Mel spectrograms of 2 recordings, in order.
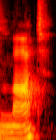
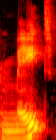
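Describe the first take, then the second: First: The vowel is an 'ah' sound. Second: The vowel is an 'ay' sound. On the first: This is the Middle English pronunciation. "but it'd be pronounced" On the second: This is the modern English pronunciation. "here we have the word mate"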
